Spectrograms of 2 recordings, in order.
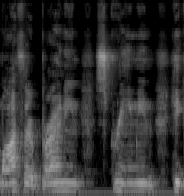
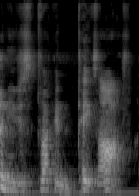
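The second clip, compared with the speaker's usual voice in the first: usual speaking voice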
